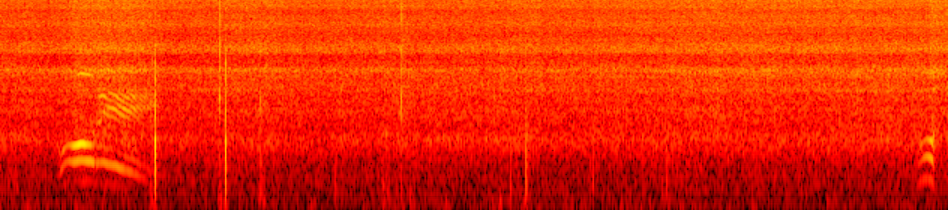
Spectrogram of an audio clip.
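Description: A waterfall splashes steadily onto rocks.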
